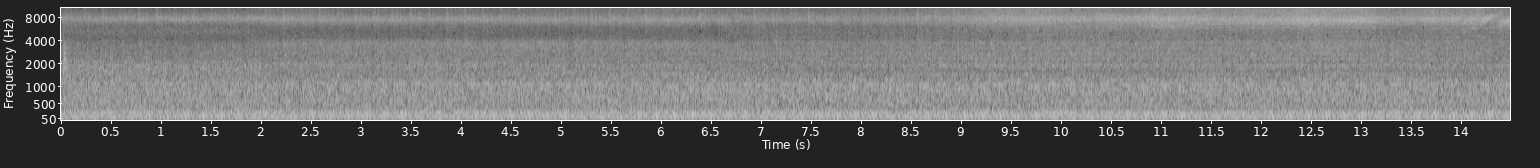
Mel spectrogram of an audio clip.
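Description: A diesel hydraulic excavator engine rumbles under load.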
